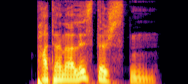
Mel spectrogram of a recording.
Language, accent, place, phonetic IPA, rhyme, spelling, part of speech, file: German, Germany, Berlin, [patɛʁnaˈlɪstɪʃstn̩], -ɪstɪʃstn̩, paternalistischsten, adjective, De-paternalistischsten.ogg
- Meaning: 1. superlative degree of paternalistisch 2. inflection of paternalistisch: strong genitive masculine/neuter singular superlative degree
